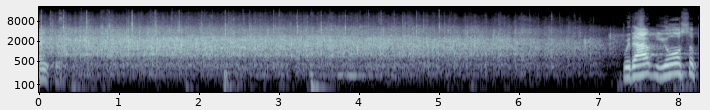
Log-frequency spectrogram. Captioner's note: applause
